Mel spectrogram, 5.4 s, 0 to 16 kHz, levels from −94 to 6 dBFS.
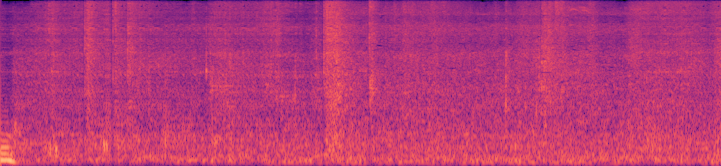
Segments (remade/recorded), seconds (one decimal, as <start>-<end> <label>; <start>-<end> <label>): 0.0-2.5 remade; 2.5-4.8 recorded; 4.8-5.4 remade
